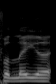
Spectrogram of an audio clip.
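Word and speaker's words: φιλία: like to think of philea as the i the way i remember how to say it is i think of the place of brotherly love chick-fil-a hey man somebody somebody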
